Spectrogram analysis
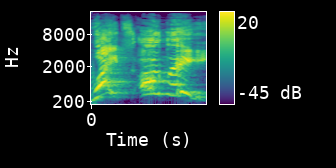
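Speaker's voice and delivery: top-of-the-lungs shriek, shrill, very high. Retelling what the daughter screamed at an intersection: imitating a scream at the top of her lungs. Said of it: "screams at the top of her lungs".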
